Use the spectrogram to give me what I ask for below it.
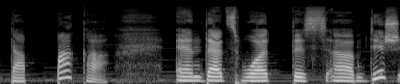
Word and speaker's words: tabaka: pan for that and the correct pronunciation of this dish is actually chicken Tabaka and that's what this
